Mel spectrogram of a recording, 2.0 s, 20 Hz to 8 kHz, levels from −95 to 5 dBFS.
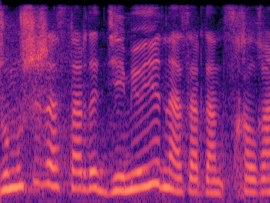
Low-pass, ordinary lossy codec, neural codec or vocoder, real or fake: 7.2 kHz; none; none; real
